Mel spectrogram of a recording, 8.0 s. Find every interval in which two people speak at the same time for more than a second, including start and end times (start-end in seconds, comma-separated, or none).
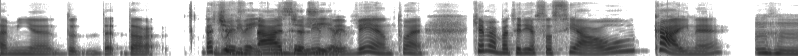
2.1-3.4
